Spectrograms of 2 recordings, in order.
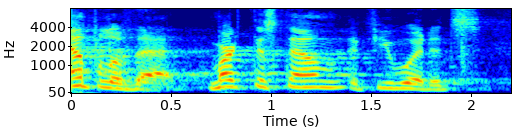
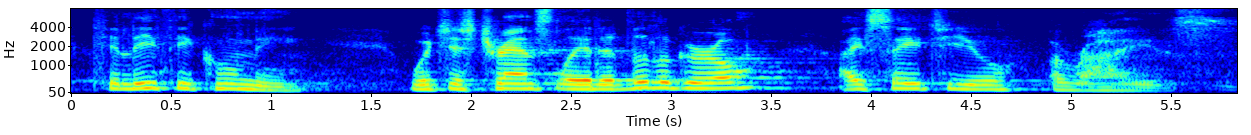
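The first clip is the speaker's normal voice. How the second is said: tender command; 4 semitones lower, 7 dB quieter than usual. Retold or imitated. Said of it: "said to her".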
